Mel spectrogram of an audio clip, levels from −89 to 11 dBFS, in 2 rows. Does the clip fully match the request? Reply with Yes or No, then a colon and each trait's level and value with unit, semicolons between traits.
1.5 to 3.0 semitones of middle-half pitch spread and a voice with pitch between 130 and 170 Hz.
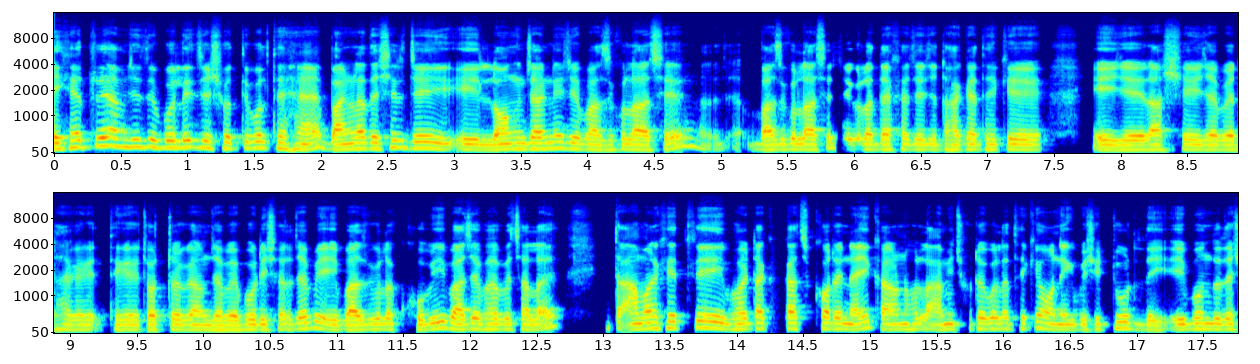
Yes: average, 2.7 semitones; low, 135 Hz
